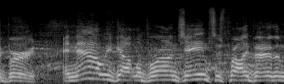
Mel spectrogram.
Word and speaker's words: LeBron: Well, what do you think about the LeBron James? LeBron... Huh? Or as I said on 96 Rock one time what was that? In the morning, I said... LeBaron James.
